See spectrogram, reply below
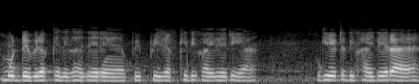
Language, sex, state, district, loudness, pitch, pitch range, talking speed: Hindi, female, Haryana, Jhajjar, -17 LUFS, 185 Hz, 185-200 Hz, 255 wpm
